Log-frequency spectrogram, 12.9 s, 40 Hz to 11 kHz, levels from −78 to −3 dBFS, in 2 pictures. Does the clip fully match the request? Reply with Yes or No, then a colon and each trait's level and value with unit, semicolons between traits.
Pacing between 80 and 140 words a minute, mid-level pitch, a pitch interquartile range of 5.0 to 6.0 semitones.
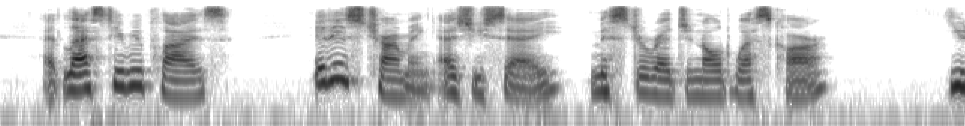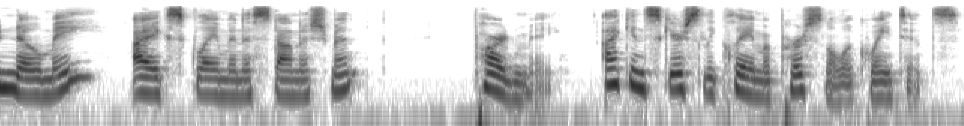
Yes: slow, 135 wpm; medium, 180 Hz; average, 5.3 semitones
